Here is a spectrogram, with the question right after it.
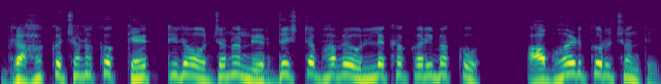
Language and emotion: Odia, fearful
